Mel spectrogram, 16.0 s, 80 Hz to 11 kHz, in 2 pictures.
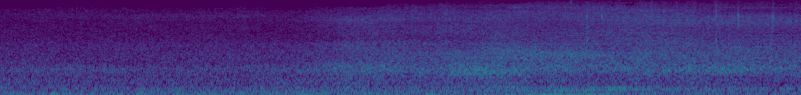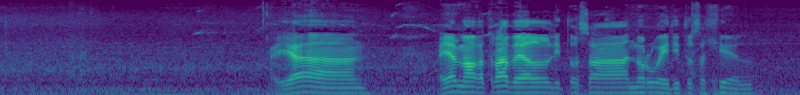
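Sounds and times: road traffic rumble: 0.0 - 16.0
vehicle engine passing: 2.8 - 10.1.

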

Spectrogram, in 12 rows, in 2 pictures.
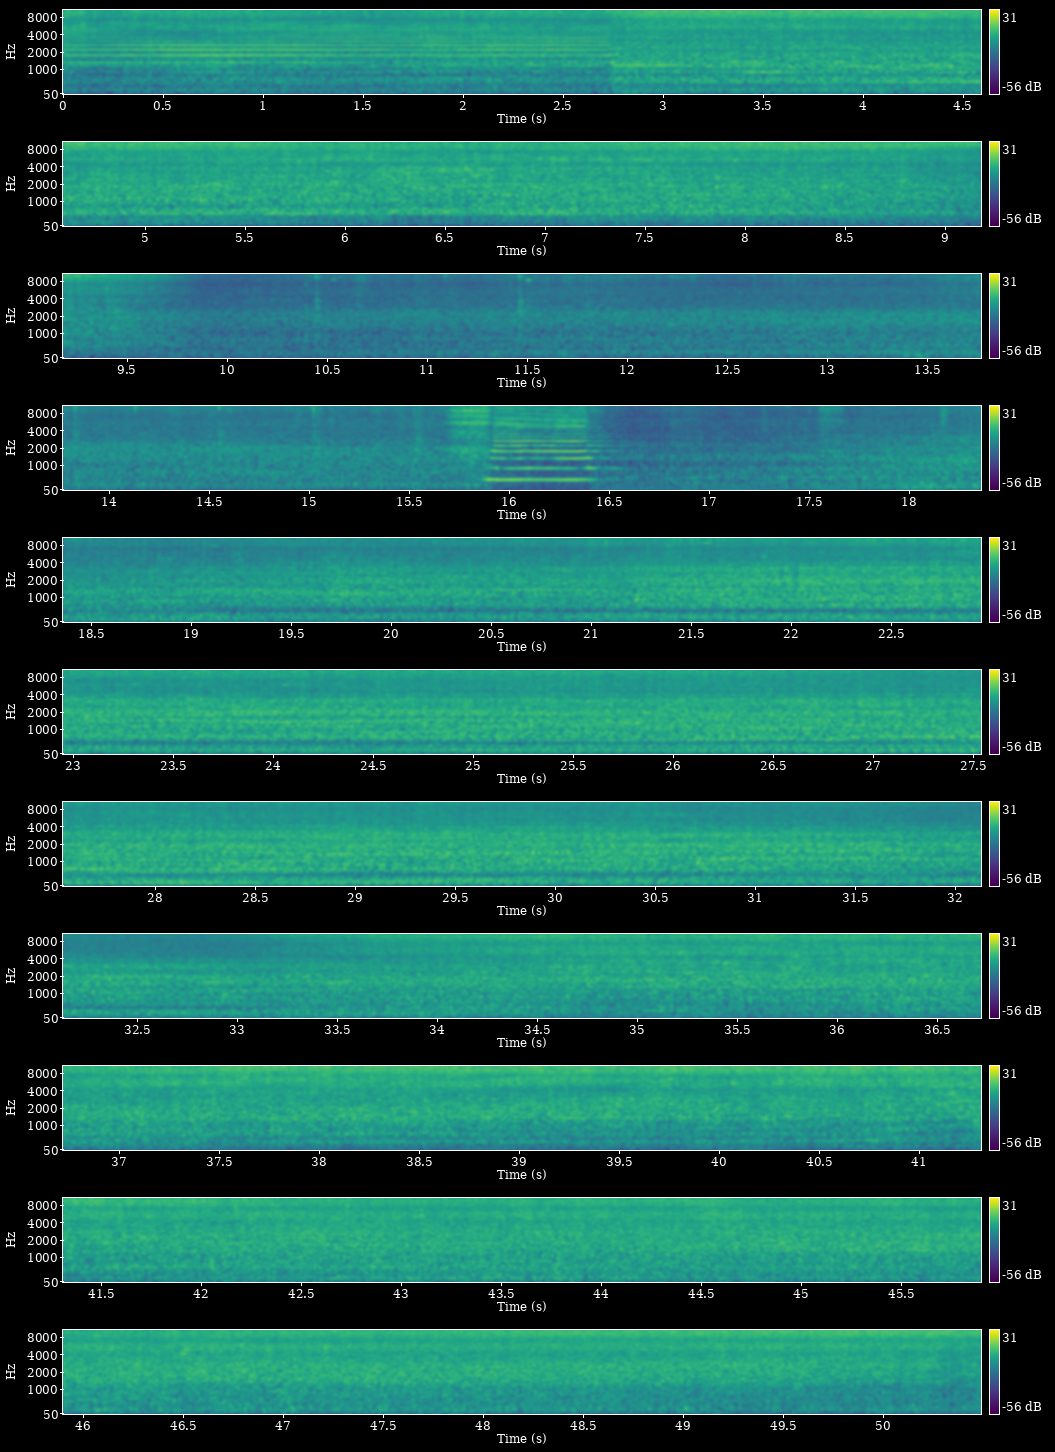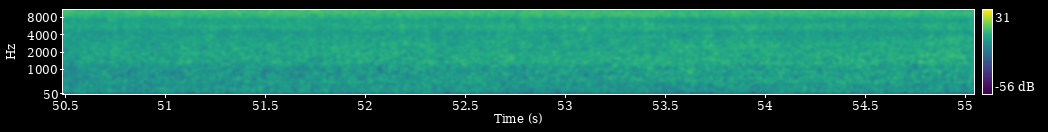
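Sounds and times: vehicle horn toot: 0.0 - 5.9, 15.7 - 16.7
harvest machinery rushing: 0.0 - 9.9, 16.8 - 55.0
tractor engine running: 0.0 - 55.0.

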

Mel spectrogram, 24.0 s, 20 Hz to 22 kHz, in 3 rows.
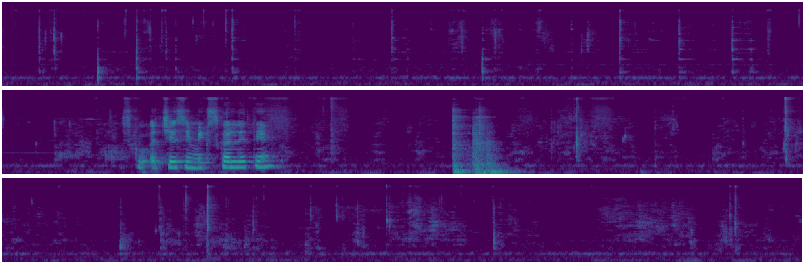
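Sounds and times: spatula stirring thick pudding: 0.0 - 24.0.

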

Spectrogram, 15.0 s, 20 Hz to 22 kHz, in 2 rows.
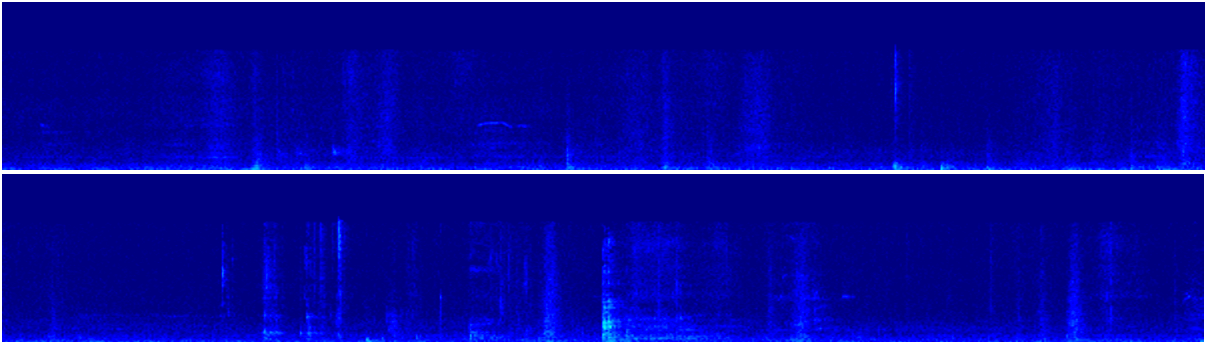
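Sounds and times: person chewing: 8.9 - 10.9.

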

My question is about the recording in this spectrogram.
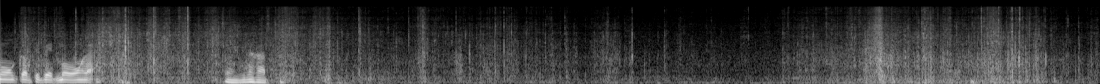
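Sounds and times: dry leaves rustling underfoot: 0.0 - 11.0.

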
